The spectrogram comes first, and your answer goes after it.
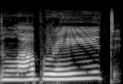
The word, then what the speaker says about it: elaborate: U has a long oo sound and then elaborate. Um, it does a stress on the second syllable.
